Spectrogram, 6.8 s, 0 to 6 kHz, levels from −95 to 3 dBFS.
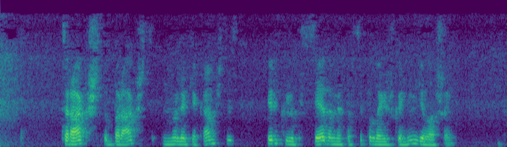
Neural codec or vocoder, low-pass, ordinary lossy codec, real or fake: none; 5.4 kHz; MP3, 32 kbps; real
